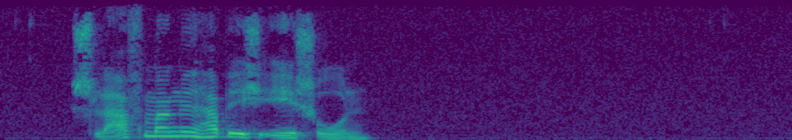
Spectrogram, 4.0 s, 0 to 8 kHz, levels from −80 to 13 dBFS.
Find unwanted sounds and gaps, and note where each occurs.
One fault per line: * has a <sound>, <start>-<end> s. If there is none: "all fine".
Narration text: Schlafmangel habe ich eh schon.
all fine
